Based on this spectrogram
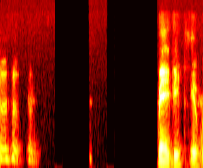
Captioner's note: person laughing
